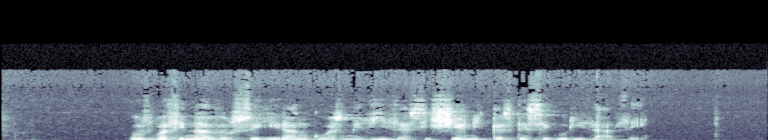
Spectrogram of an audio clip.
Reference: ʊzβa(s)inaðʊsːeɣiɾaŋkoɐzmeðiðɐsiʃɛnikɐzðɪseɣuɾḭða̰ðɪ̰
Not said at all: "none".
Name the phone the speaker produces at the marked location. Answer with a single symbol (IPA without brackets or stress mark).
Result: θ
